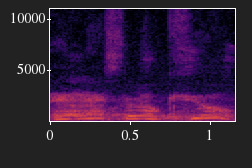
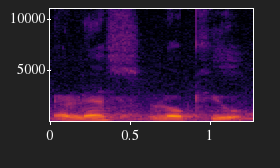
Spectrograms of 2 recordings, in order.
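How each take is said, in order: First: Thin, high, slow Spanish line; high character voice. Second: Said in the usual way. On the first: Acted. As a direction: say it softly in a high put-on voice. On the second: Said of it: "I think I said that right".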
